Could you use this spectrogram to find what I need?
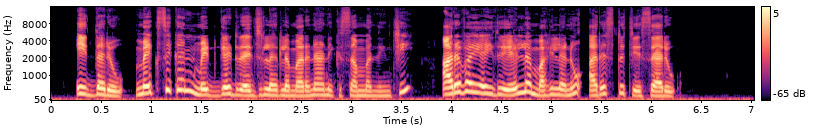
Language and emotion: Telugu, neutral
